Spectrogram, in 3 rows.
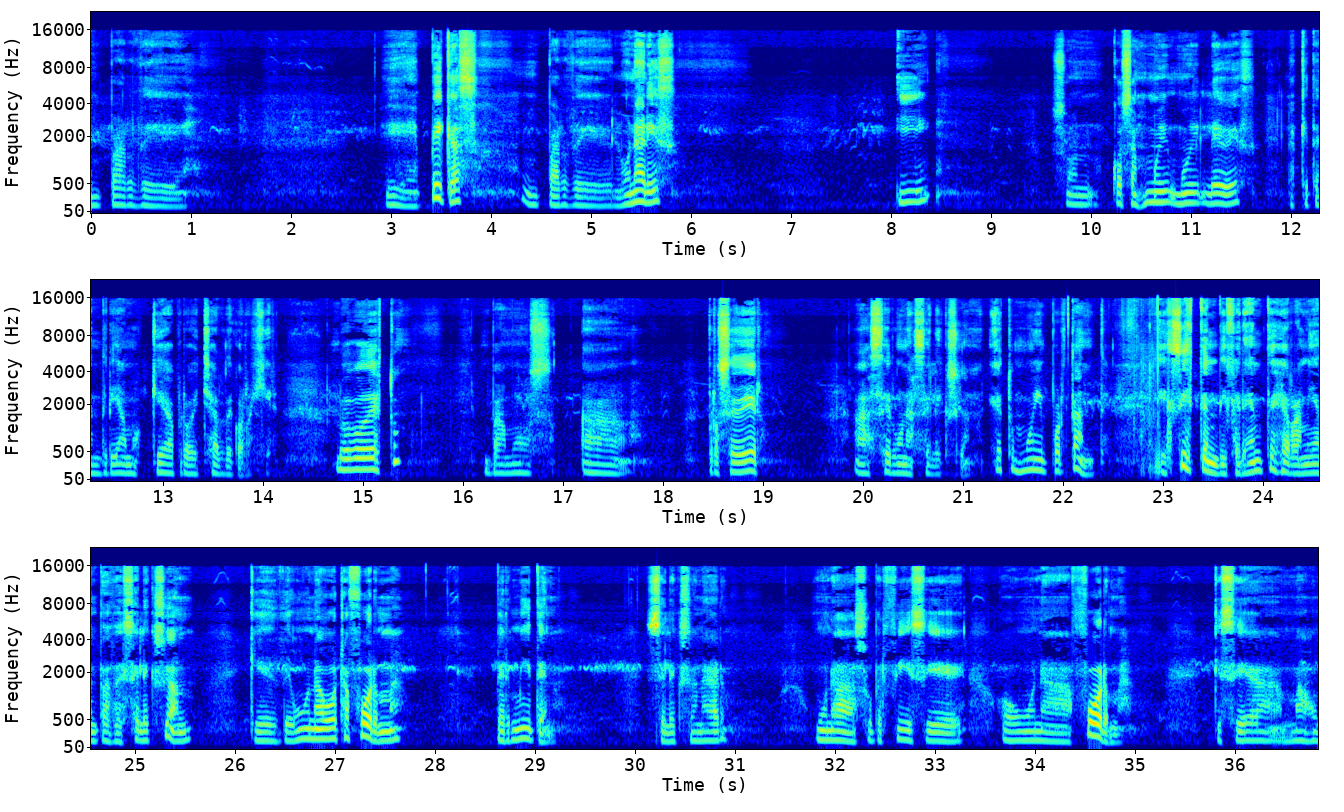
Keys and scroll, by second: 28.6 super++, 34.3 super++.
